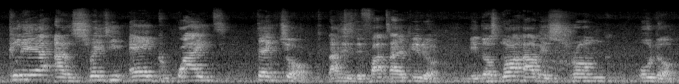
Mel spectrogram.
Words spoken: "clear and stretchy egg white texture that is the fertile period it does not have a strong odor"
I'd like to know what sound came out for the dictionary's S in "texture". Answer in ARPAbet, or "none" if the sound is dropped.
none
